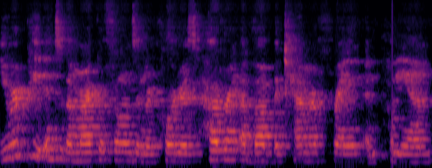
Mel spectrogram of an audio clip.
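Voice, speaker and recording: A woman with a medium-pitched voice speaks at a fairly quick pace, her intonation fairly even. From Oakland, California, Sierra Leonean family. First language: Sierra Leonean Creole (Krio). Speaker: poet and educator. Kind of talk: poetry reading. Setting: live event with audience.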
